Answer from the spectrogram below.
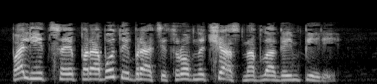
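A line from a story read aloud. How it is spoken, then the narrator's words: Stern. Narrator (Russian): Линдер строго сказал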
